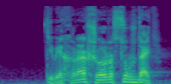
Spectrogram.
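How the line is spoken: Angry grumble. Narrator (Russian): сердито пробурчал Карлсон

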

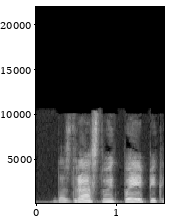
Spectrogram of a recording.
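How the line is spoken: Shouting crowd. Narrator (Russian): кричала толпа на ярмарочной площади

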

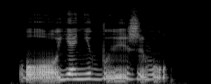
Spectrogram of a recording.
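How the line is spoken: Groan. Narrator (Russian): Тедди застонал

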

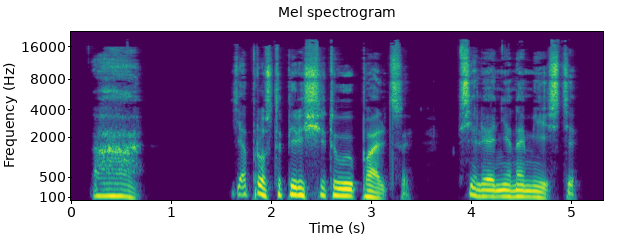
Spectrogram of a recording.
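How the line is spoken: Quiet. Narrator (Russian): тихо сказал водяной

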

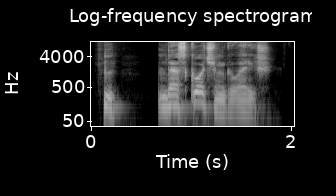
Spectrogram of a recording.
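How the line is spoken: Skeptical hum. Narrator (Russian): хмыкнул Фродо

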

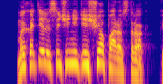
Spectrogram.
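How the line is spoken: Shout. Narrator (Russian): крикнул Малфой

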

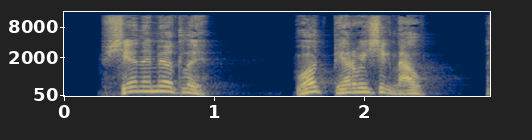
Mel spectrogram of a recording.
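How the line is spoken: Curt, clipped. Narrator (Russian): отрывисто произнес Люпин

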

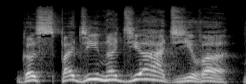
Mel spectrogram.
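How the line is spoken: Rapturous shout. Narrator (Russian): восторженно закричал Полисов

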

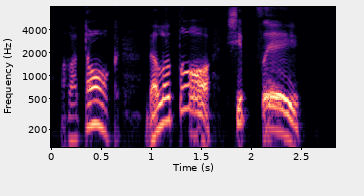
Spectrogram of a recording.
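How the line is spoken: Hoarse shouts. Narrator (Russian): хриплые выкрики

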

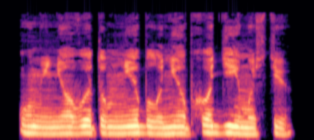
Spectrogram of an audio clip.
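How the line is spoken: Guilty mumble. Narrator (Russian): виновато пробормотал Юрасик

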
